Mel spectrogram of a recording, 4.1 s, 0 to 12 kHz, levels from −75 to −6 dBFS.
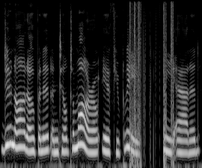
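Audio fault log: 2.60–3.49 s, intermittent contact: the speech drops out abruptly as a loose connection in the signal path breaks, with the line open for about 471 ms in total across this span. Crackle marks the edges where the contact scrapes open and closed, and faint hiss remains while it is open. On a waveform the signal collapses to a near-flat trace bracketed by sharp spikes; a spectrogram shows broadband vertical streaks at the edges around a dark, low-level gap.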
